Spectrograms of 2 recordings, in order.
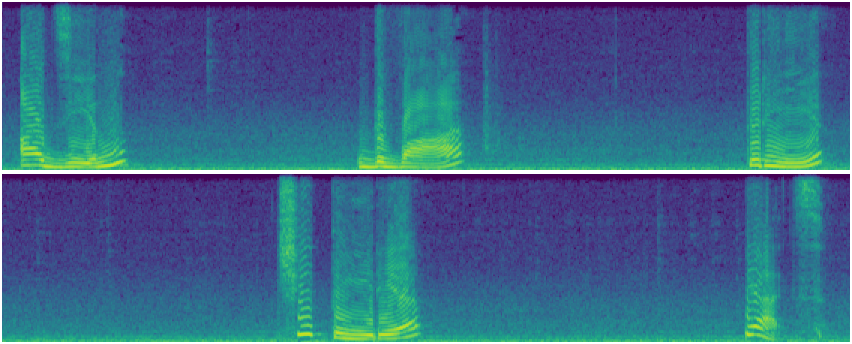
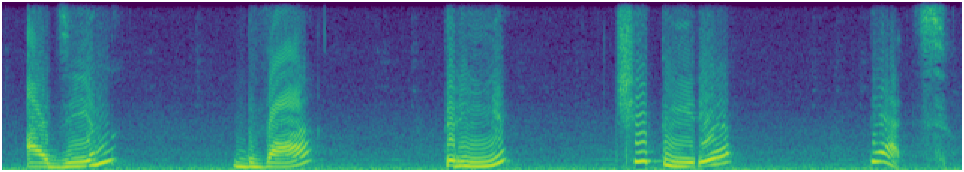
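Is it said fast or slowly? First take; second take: slowly; fast. First: The numbers are counted at a slower pace. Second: The numbers are counted at a faster pace.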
